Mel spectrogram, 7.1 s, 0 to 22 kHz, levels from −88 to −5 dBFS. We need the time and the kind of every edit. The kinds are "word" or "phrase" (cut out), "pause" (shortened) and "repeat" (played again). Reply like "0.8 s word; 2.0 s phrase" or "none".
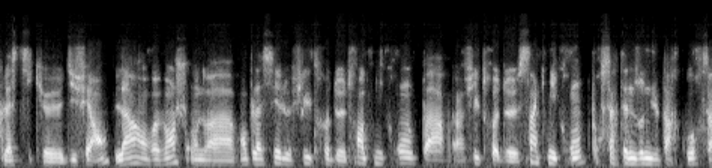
none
